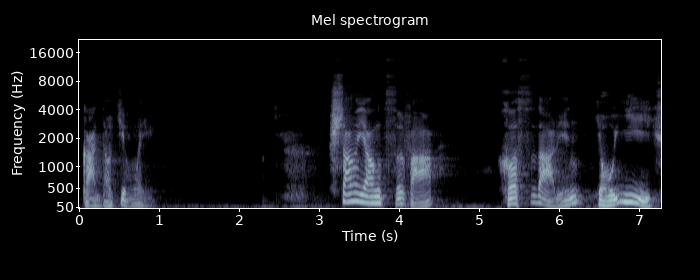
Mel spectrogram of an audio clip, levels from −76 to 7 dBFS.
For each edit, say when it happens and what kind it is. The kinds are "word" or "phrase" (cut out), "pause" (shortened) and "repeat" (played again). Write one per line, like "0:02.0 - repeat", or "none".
none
